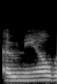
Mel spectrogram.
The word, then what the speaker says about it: O'Neill: So it's T-O-N-I-A and then Jackson, J-A-C-K-S-O-N. Last name is O'Neill, which is O-N-E-I-L-L.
